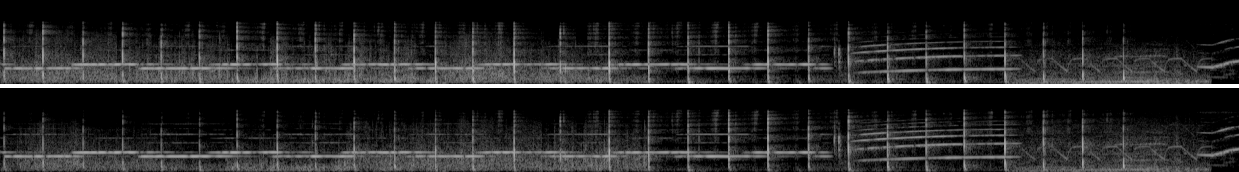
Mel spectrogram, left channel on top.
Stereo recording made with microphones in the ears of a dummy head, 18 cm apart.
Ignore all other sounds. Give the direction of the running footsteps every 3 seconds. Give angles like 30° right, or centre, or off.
50° left, 20° left, 20° right, 50° right.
